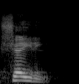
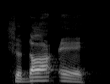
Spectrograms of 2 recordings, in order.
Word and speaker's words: Shaddai: Now, God Almighty is the God's Elohim, Almighty, in the Hebrew is, when you look at that, S-H-A-D-D-Y, you're going to think shady. No, that's not the way you pronounce it. Shada'e, or Shada'e.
